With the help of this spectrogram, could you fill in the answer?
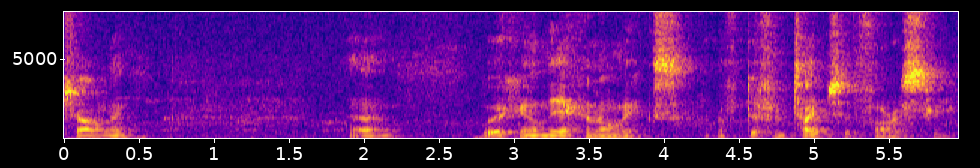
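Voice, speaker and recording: A man with a north Welsh accent, medium-pitched with a relaxed tone and fairly even intonation, at a moderate pace, with noticeable background noise and audible room echo. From north Wales, near Wrexham. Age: 60s. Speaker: cafe owner, retired lecturer. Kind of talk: documentary interview. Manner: relaxed, with fillers.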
